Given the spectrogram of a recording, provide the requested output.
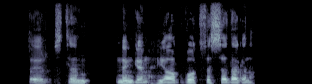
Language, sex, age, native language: Icelandic, male, 40-49, Arabic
